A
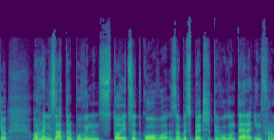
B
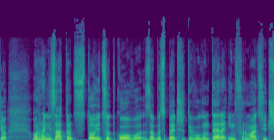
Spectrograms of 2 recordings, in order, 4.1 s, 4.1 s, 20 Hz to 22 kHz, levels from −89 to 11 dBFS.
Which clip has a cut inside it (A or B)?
B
